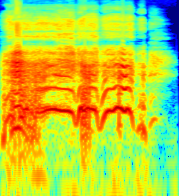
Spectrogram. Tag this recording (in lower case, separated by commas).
laughter, human voice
